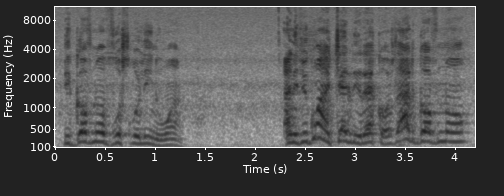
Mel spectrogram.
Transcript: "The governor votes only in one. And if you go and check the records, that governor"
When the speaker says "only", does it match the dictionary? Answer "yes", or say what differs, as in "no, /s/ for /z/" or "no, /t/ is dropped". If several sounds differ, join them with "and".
no, /n/ is dropped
